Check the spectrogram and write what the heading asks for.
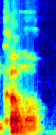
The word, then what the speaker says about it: comment: So the rule when you're reading French is if the last letter of a word is a consonant, you don't say you don't pronounce it unless the first letter of the next word is a vowel. So that word that looks like comment would be como.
